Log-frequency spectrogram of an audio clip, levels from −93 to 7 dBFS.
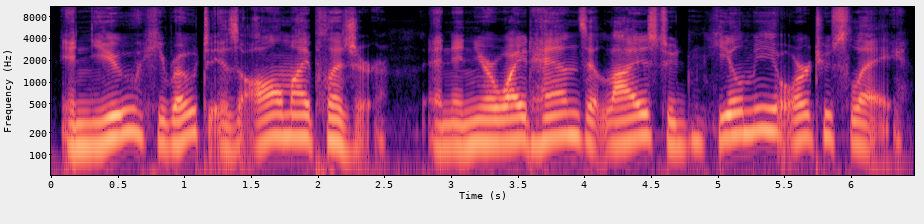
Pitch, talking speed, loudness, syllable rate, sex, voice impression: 155 Hz, 175 wpm, -16 LUFS, 4.2 syllables/s, male, masculine, adult-like, refreshing, sincere, slightly lively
